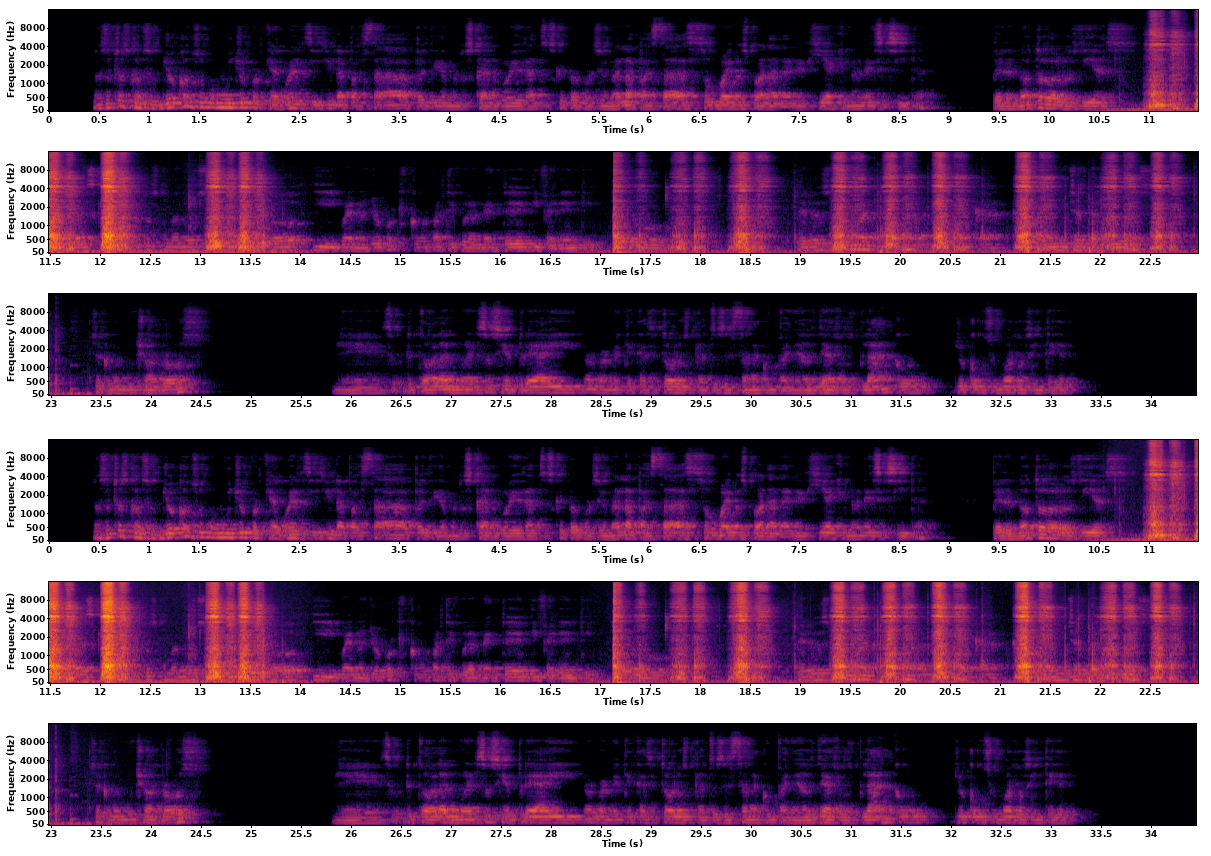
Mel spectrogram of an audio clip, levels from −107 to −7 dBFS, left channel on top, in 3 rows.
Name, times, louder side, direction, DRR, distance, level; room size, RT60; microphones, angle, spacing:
voice 1, 0.4-8.8 9.4-10.8 11.5-17.8 19.0-22.5 23.4-24.5 25.8-31.7 32.0-33.1, right 1 dB, 65° right, 0 dB, 5.5 m, -56 dB
sound 1, 10.7-14.1 17.1-19.0 19.3-20.8 21.1-23.4, right 7 dB, 30° right, 0.8 m, -37 dB
24.5 x 14.0 x 3.1 m, 0.41 s
head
